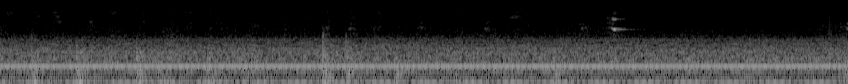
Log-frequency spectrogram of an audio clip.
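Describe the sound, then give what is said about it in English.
Handwriting: a pen scratching words onto paper, producing a faint, steady scratching over a constant low electrical hum. “I'll write them down.”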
